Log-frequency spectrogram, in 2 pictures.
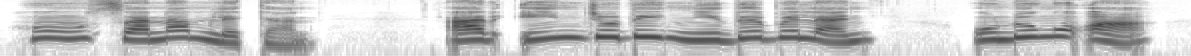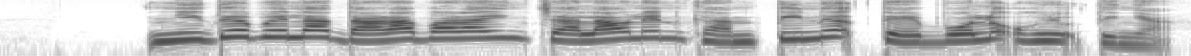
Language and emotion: Santali, neutral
